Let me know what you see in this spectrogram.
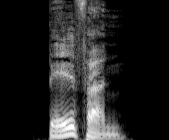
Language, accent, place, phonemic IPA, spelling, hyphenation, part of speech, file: German, Germany, Berlin, /ˈbɛlfɐn/, belfern, bel‧fern, verb, De-belfern.ogg
- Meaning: to bark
